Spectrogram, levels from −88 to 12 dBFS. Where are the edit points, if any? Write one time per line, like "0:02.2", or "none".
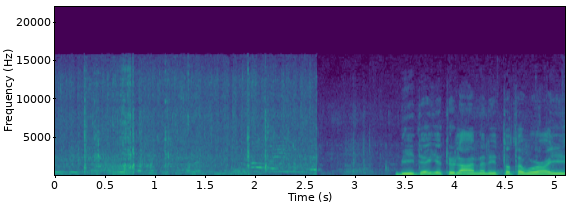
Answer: none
